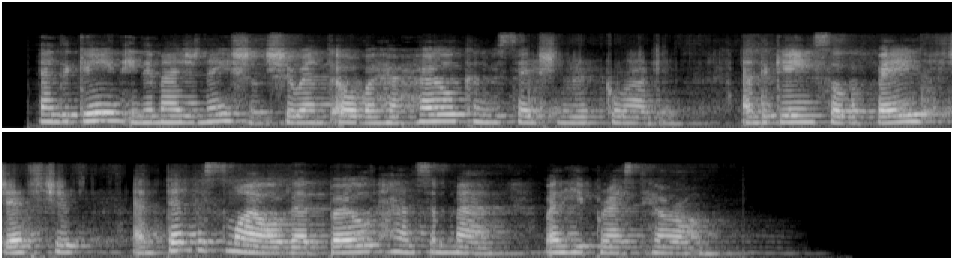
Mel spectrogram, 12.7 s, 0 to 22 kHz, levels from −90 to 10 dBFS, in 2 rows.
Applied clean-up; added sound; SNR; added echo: neural separator model SepFormer DNS4.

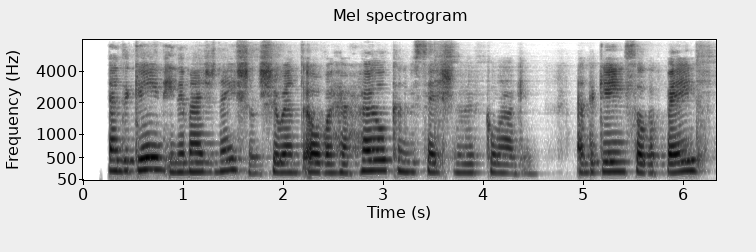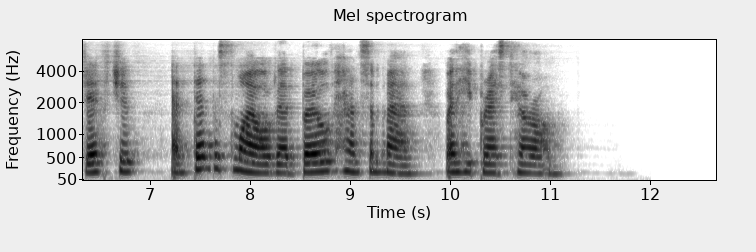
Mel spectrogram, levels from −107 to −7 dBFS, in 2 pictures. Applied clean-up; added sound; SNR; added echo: neural mask model DeepFilterNet 3.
